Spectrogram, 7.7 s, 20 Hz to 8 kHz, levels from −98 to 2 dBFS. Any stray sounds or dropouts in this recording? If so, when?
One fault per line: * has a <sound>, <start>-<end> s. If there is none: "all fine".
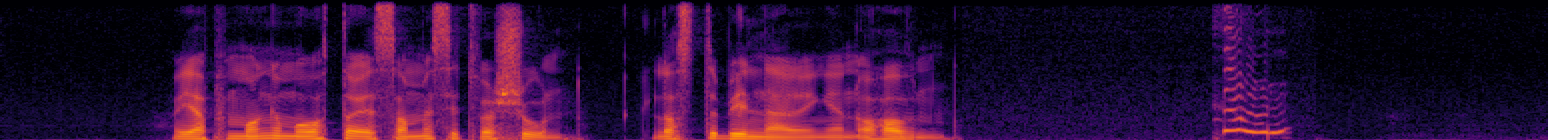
* has a laugh, 6.1-6.5 s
